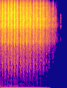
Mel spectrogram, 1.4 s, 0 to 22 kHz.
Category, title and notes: Instrument samples > Percussion
Dual shaker-016
Two shakers assembled by a wood handle were played to achieve some different dual-shaker transitions.
percusive, recording, sampling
